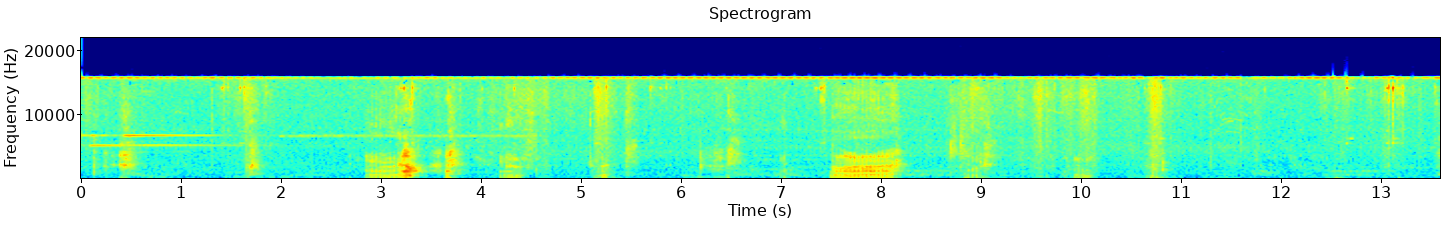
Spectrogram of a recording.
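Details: Chilean Fox Terrier chasing a laser pointer indoors, giving short broadband growls and huffs in bursts near three and eight seconds, with scattered softer grunts and thumps between them in a quiet small room.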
